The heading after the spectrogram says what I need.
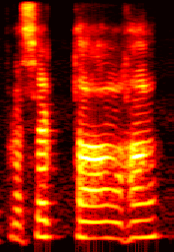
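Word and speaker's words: प्रसक्ताः: If visarga is followed by kakara, either ka and khakara, then visarga should be pronounced like KH.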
